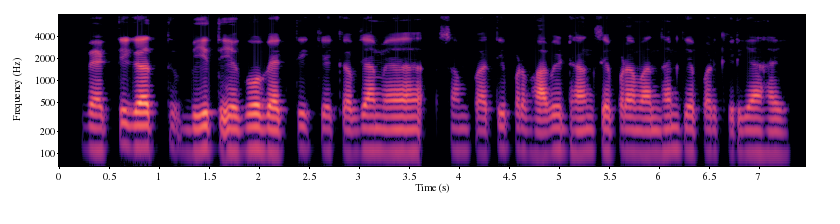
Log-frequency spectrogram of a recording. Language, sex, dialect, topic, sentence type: Magahi, female, Southern, banking, statement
